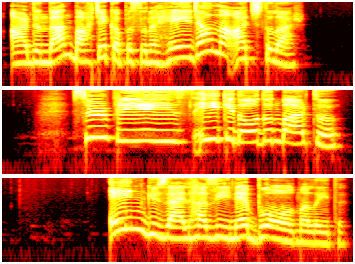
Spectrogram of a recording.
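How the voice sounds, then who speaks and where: A woman reading a children's story aloud in a gentle, expressive storybook narration. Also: mid-range voice.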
